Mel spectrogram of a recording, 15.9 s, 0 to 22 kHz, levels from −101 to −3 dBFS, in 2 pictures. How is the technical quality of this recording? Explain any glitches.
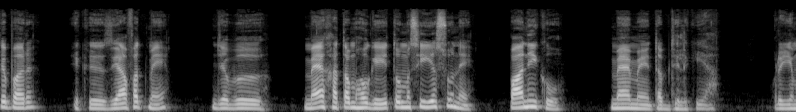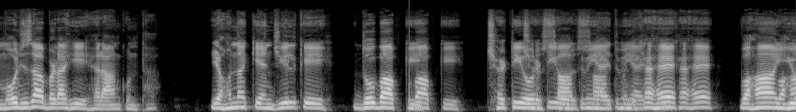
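The recording has one clear glitch near the end. From 12.05 s to the end, a doubled audio track appears: the speech is heard twice, a second full-band copy trailing about 0.4 s behind and about 5 dB quieter. It likely comes from a second, slower capture path or misaligned edit. The waveform and spectrogram would show each syllable repeated as a fainter, undecayed duplicate that switches on abruptly.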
